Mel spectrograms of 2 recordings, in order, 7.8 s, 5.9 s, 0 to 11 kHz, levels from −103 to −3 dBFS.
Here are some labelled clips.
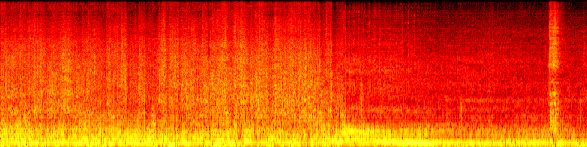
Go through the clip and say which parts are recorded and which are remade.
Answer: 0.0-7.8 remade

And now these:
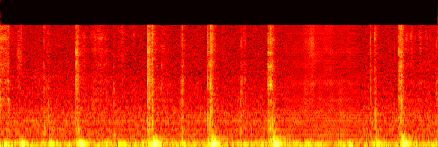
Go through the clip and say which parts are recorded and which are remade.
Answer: 0.0-3.8 recorded; 3.8-4.8 remade; 4.8-5.9 recorded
